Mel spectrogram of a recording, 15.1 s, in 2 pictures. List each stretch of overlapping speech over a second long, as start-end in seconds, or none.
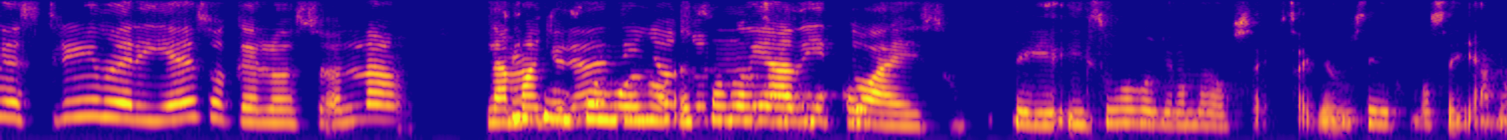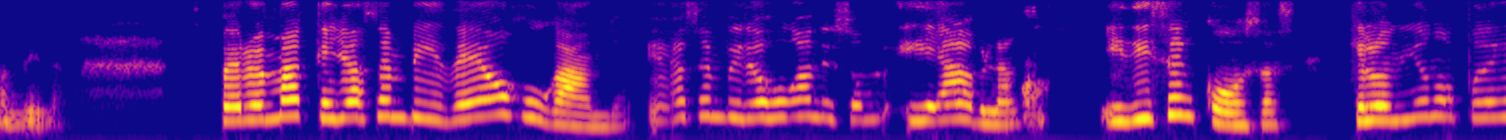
2.5-4.5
